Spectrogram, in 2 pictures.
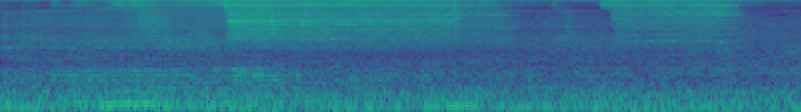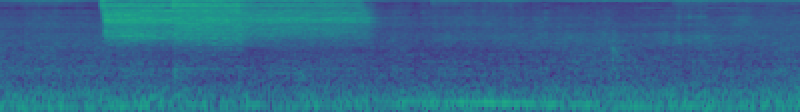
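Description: Covered hopper cars of a long freight train rolling past with a steady low rumble of wheels on rail. High-pitched wheel squeal rises over it about two seconds in and again about nine seconds in.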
